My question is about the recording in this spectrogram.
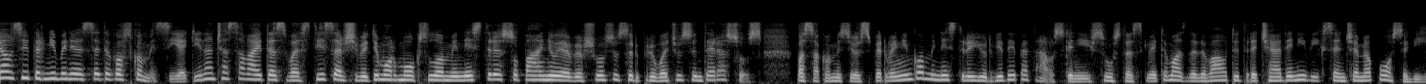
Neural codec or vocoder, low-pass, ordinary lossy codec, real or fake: codec, 16 kHz, 0.5 kbps, X-Codec, HuBERT features, trained on LibriSpeech; 7.2 kHz; AAC, 48 kbps; fake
